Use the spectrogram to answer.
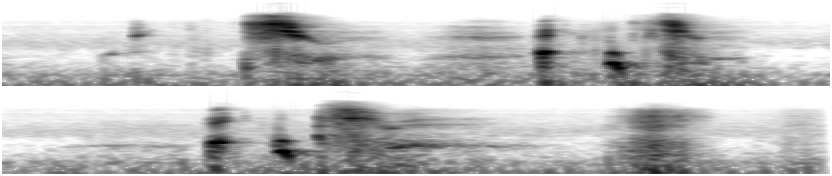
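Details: Several sharp, explosive sneezes in quick succession, each preceded by a brief catch of breath; induced sneezing in a person whose nose felt unusually sensitive and itchy that day.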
